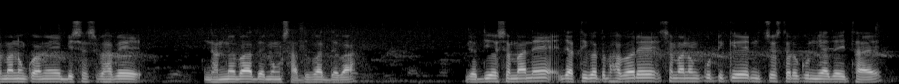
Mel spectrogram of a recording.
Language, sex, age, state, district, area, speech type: Odia, male, 30-45, Odisha, Kendrapara, urban, spontaneous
